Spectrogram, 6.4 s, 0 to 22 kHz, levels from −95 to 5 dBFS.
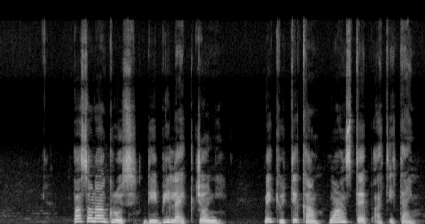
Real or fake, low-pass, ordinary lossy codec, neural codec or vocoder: real; none; none; none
